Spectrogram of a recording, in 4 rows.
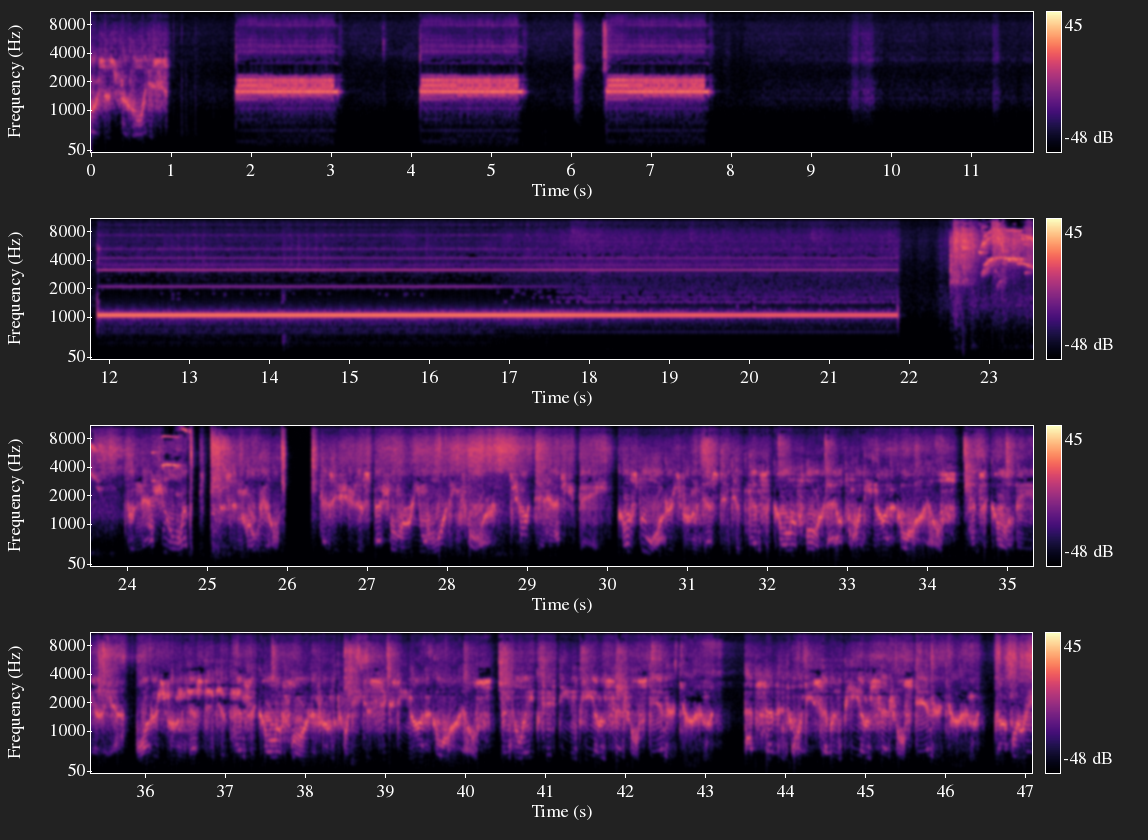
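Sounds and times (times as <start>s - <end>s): buzzy digital data bursts: 27.0s - 30.1s.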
